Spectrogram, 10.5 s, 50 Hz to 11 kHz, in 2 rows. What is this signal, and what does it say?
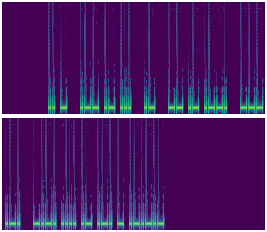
Morse code, heard as a keyed tone, about 30 wpm, 700 Hz. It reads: IT WAS A MAP OR CHART.
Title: Sentences from Top 1300 Words 30wpm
